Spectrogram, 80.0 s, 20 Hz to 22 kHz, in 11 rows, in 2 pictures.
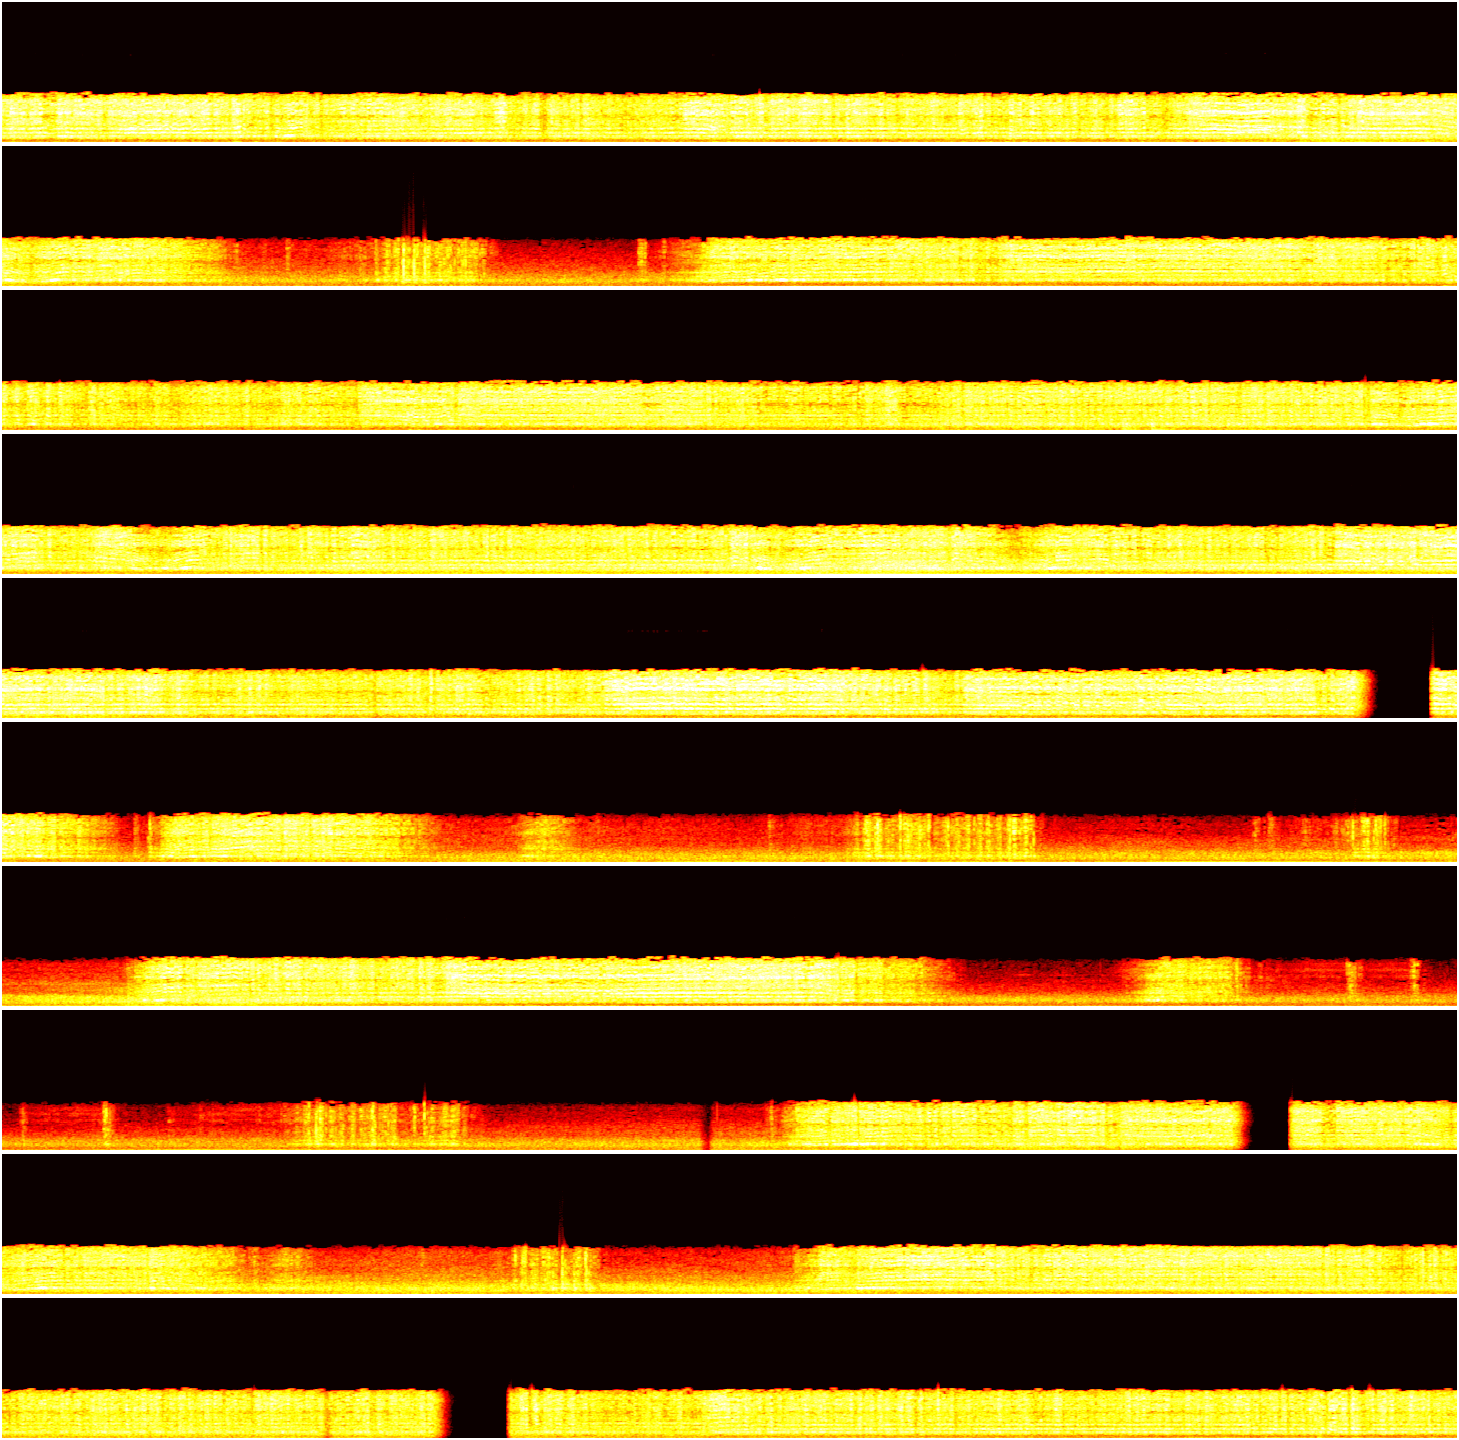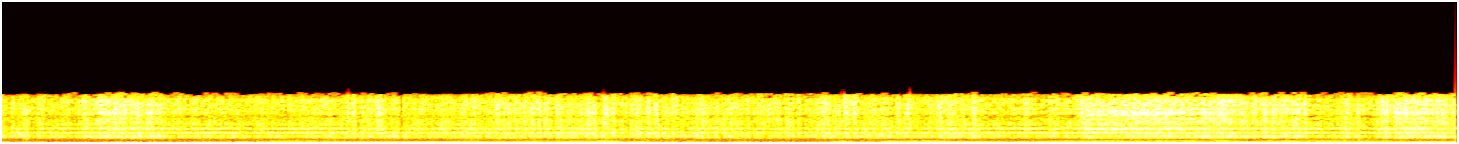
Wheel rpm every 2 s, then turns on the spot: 190, 190, 200, 180, 50, 60, 160, 160, 160, 160, 160, 140, 180, 120, 190, 200, 200, 200, 100, 20, 20, 0, 100, 190, 40, 0, 10, 70, 150, 60, 10, 100, 160, 160, 180, 200, 200, 200, 200, 200.
8-10 40-42 52-54 60-62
